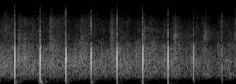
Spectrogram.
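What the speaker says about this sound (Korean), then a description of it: "건강하시라고 하나님 함께 하시라고 큰 박수로 함께 축복하겠습니다" Ten slow, evenly spaced single claps from a small group, gathered in a church during a Sunday Parents' Day worship service in Namyangju, each clap crisp and moderately near.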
